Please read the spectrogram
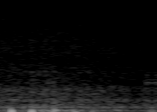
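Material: Nothing is struck.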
